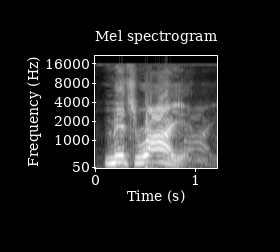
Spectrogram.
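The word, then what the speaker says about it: מצרים: kingdom in northeast africa and pronounced mitzrayim in hebrew this refers to upper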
